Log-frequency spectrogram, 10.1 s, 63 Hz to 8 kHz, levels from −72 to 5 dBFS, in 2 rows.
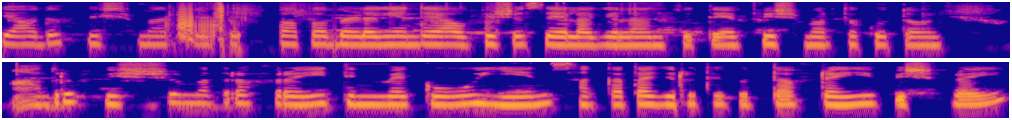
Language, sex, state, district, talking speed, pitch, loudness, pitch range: Kannada, female, Karnataka, Mysore, 150 wpm, 210 Hz, -19 LUFS, 200-215 Hz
